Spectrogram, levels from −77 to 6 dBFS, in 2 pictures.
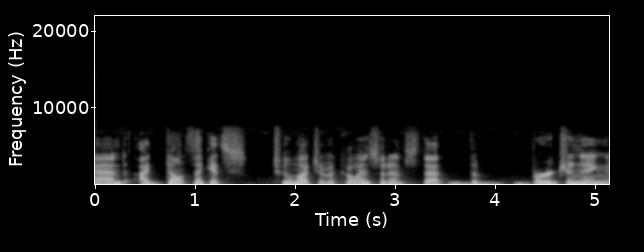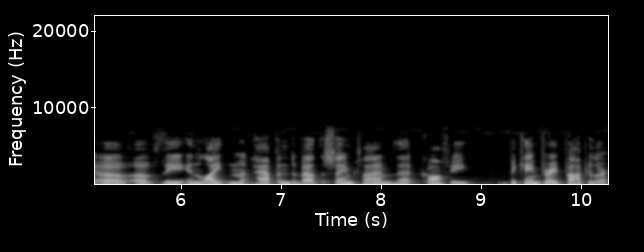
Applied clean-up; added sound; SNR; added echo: classical method log-MMSE.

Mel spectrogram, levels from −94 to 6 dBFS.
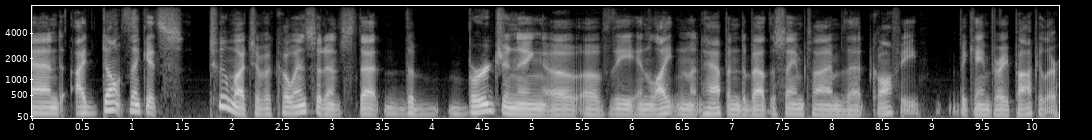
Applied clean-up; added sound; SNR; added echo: none; none; none; none.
